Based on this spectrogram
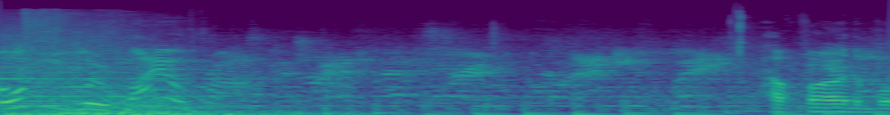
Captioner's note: commentators over office speakers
